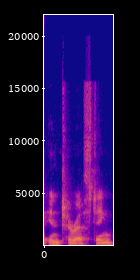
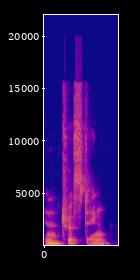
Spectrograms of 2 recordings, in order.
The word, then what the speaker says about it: interesting: of the word so we talked about the word interesting which I just mispronounced we don't say interesting typically we say interesting so that e is silent I go right from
